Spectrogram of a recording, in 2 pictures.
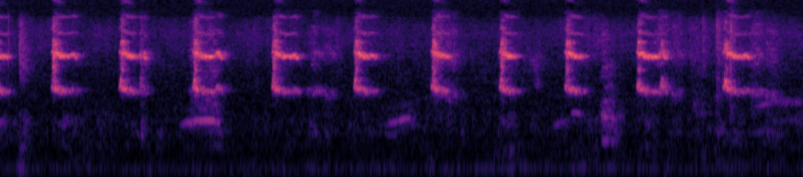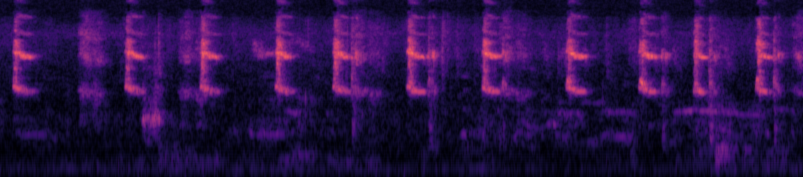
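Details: Pallas's squirrel calling its group: a long run of about twenty harsh, clipped, high-pitched barks, steady at roughly one every three-quarters of a second, with faint low hum beneath.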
